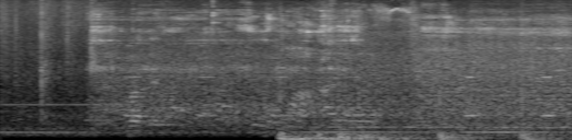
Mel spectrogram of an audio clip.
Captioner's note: indistinct chatter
